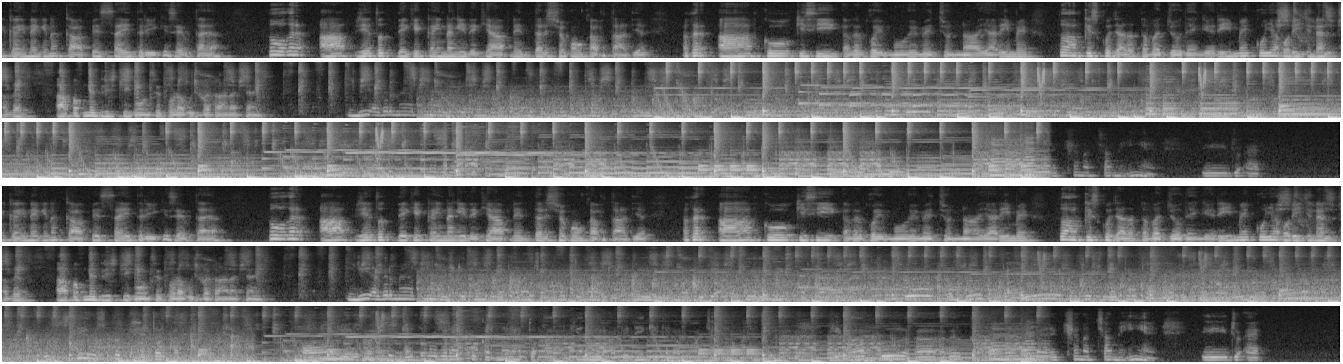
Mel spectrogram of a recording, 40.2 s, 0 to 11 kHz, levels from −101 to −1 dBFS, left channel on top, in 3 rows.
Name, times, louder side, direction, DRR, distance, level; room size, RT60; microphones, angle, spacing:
voice 1, 0.0-2.2 2.7-6.5 6.8-10.3 10.6-13.6 13.9-16.0 29.7-30.7, equal, 10° left, 1.2 m, -33 dB
sound 1, 12.7-32.2, left 5 dB, 60° left, 2.2 m, -49 dB
voice 2, 16.8-26.9 27.2-29.0 29.8-39.5, right 5 dB, 70° right, 0.4 m, -38 dB
sound 2, 17.5-29.3, right 2 dB, 45° right, 0.8 m, -36 dB
sound 3, 19.9-37.3, left 6 dB, 85° left, 0.5 m, -28 dB
9.8 x 3.8 x 4.4 m
head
